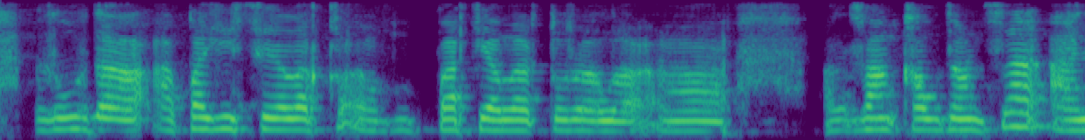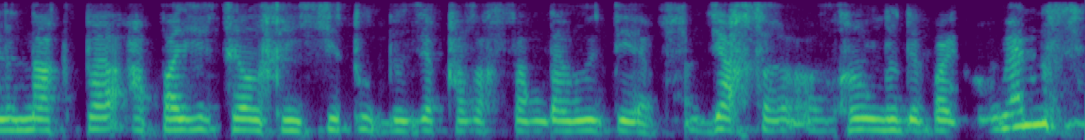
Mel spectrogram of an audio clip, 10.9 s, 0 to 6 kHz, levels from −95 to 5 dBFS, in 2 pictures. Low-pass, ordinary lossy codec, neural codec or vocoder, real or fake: 5.4 kHz; none; codec, 16 kHz in and 24 kHz out, 2.2 kbps, FireRedTTS-2 codec; fake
